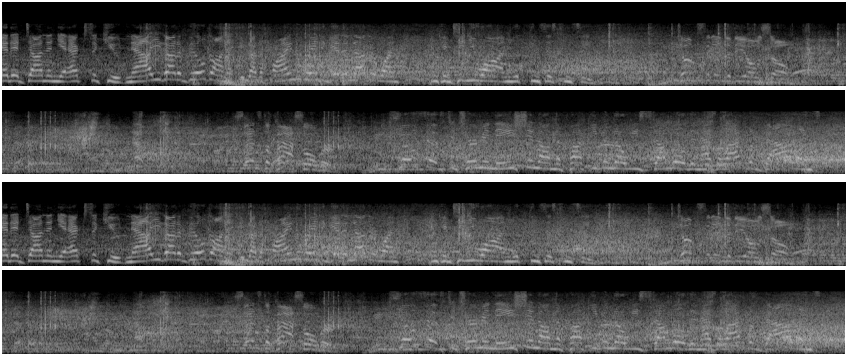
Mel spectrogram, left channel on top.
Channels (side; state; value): both; normal; correlation 0.76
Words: it done, and you execute. Now you got to build on it. You got to find a way to get another one and continue on with consistency. Dumps it into the ozone. Sends the pass over. Shows of determination on the puck, even though he stumbled and has a lack of balance.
